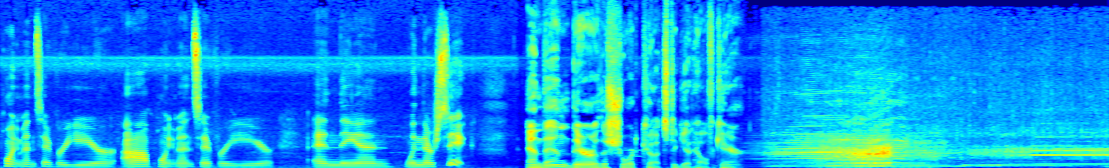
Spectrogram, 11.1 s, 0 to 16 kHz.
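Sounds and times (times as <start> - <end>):
speech: 0.0 - 7.5
cow mooing: 7.4 - 11.0.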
